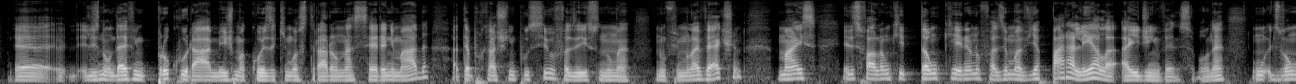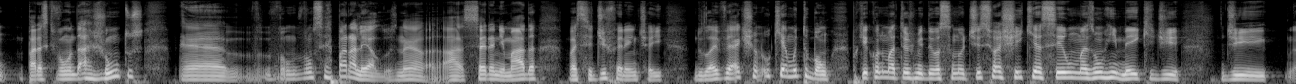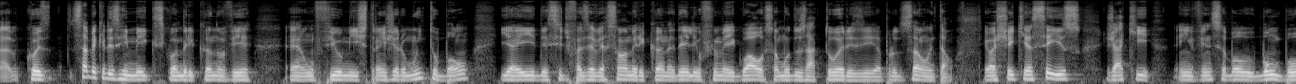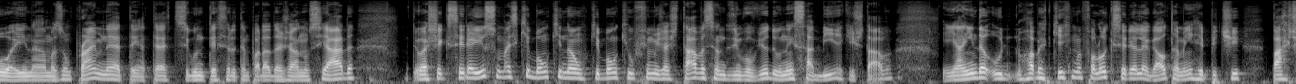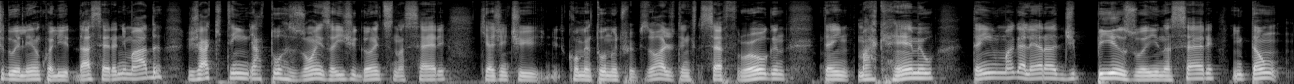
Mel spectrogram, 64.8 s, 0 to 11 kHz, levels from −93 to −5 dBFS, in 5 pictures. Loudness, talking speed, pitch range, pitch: -27 LUFS, 200 wpm, 110-145 Hz, 125 Hz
